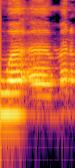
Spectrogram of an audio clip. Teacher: tanwin bertemu wau itu dibaca dengung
